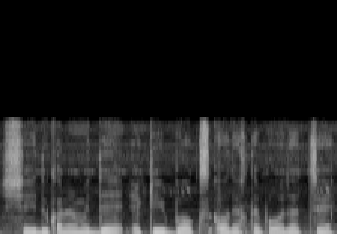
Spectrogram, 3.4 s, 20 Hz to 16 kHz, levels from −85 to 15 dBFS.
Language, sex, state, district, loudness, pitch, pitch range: Bengali, male, Assam, Hailakandi, -16 LUFS, 110 Hz, 105-110 Hz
